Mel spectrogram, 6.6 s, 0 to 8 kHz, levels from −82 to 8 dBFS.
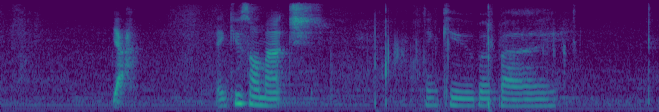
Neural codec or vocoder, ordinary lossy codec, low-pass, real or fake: none; none; 7.2 kHz; real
